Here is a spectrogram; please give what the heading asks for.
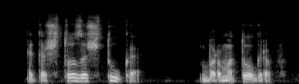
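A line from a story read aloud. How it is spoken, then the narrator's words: Plain. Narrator (Russian): спросил Винтик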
